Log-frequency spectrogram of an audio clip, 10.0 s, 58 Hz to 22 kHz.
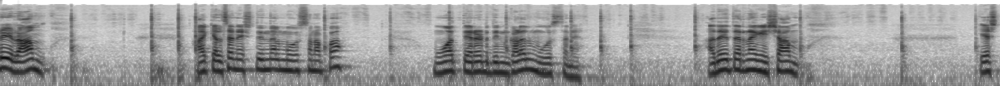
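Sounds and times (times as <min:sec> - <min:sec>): marker scratching on board: 0:00.6 - 0:10.0
marker light tap: 0:05.0 - 0:07.1, 0:09.0 - 0:10.0.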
